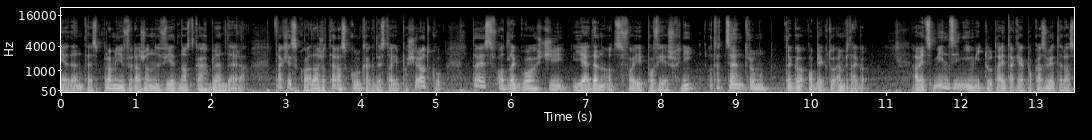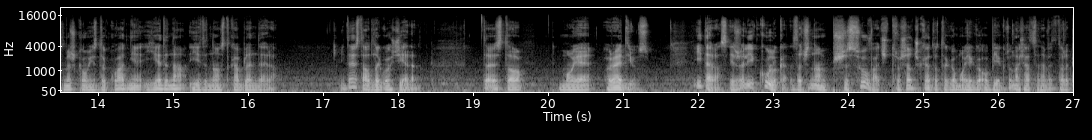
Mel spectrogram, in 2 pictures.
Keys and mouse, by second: 0.2 click, 3.2 alt+g, 8.9 right click, 19.4 right click, 22.8 right click, 24.0-27.0 middle drag.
